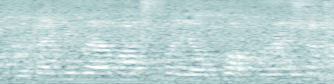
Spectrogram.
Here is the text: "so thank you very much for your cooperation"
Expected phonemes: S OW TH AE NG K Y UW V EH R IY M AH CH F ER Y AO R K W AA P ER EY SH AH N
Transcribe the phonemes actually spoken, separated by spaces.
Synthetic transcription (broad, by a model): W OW T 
